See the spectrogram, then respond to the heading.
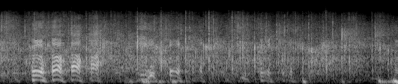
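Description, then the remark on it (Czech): An audience at a Christian seminar breaks into sustained applause, a dense wash of many hands clapping, with excited voices cheering over it at first, then the clapping carries on steadily and slightly softer. “A big applause”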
